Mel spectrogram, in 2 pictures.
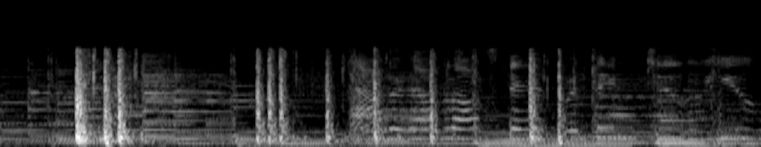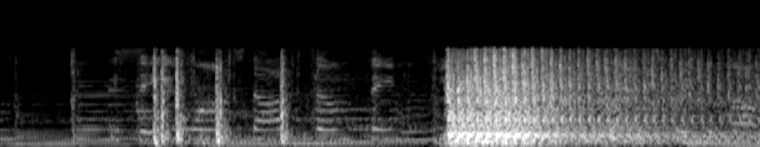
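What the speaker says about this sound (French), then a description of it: "Les seuls jeux guerriers de cette armée tranquille restent les exercices. On tire sur des cibles." Bursts of rapid rifle and machine-gun fire crackle from army soldiers shooting at targets during an exercise, several short volleys followed by a dense sustained barrage near the end, with speech in between.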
